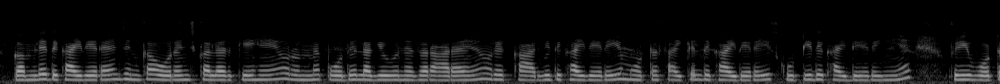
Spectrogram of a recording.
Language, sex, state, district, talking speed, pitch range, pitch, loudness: Hindi, female, Chhattisgarh, Bastar, 240 wpm, 205-220 Hz, 210 Hz, -33 LUFS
